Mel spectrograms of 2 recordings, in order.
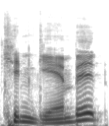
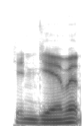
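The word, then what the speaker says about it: Kingambit: Kin Gambit? Okay, that's what I thought. I say it like King Gambit.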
